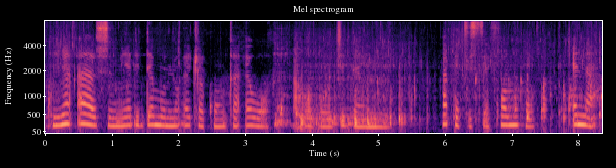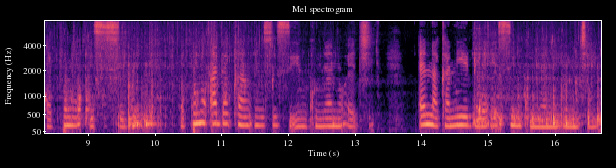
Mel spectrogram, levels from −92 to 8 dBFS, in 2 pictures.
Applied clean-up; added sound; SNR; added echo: neural mask model RNNoise.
